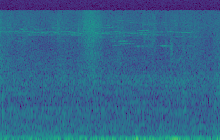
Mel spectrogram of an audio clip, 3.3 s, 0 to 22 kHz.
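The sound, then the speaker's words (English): A garbage truck collecting recycled waste with lots of cans at 8 a.m. rumbles with a steady, low engine drone and faint mechanical hiss, holding fairly even with a few slightly louder swells. Nobody speaks. “8 a.m. Here comes a garbage truck.”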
